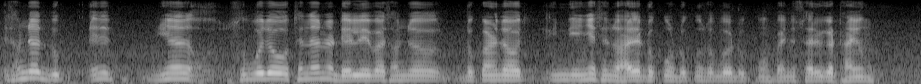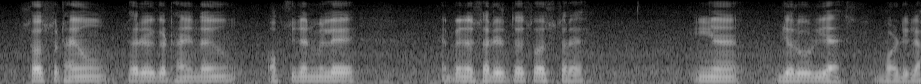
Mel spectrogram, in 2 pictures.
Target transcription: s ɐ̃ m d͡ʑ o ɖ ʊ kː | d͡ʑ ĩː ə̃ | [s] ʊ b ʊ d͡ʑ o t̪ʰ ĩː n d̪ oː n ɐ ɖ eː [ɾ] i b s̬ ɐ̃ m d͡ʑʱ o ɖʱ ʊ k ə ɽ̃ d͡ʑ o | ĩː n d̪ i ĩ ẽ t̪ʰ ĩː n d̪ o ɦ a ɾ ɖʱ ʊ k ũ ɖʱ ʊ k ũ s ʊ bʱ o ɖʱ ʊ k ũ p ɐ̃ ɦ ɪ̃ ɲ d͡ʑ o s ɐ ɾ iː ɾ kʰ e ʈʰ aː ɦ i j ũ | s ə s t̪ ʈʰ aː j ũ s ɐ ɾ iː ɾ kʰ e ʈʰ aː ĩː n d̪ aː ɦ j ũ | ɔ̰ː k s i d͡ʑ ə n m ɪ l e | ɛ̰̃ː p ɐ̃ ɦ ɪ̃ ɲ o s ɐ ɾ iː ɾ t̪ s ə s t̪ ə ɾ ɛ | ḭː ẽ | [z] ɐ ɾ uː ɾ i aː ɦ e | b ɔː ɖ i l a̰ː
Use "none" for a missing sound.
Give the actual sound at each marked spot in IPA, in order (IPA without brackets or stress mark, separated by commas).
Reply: s, l, z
